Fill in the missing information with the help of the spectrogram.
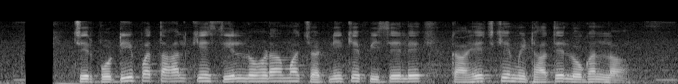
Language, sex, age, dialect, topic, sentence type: Chhattisgarhi, male, 18-24, Western/Budati/Khatahi, agriculture, statement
